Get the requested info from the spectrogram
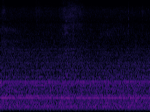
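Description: Only steady indoor mechanical hum and broadband fan-like noise, with no animal voices.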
